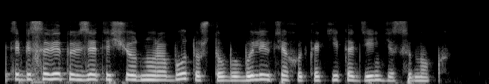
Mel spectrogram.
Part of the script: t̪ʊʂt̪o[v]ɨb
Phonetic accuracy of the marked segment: incorrect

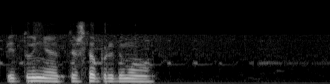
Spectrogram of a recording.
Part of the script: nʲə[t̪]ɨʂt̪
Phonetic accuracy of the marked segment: correct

